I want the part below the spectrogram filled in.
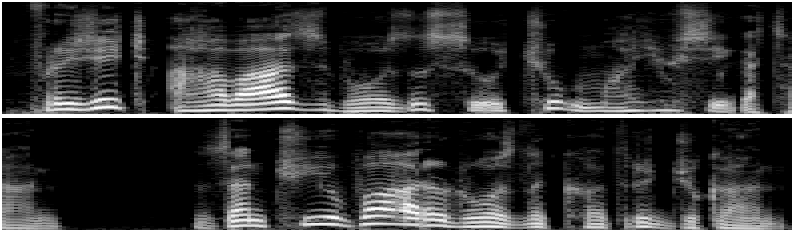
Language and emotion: Kashmiri, sad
